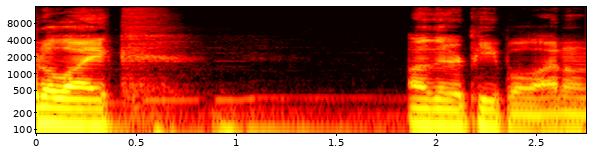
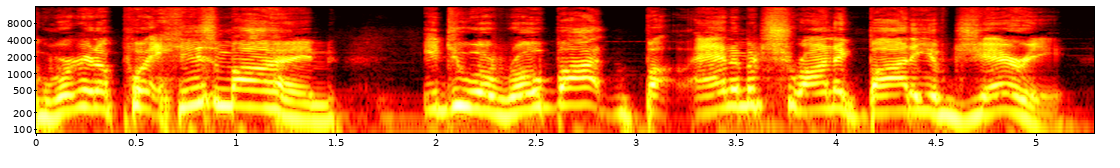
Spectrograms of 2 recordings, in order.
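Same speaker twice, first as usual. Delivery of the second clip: mock villain announcement; 9 semitones higher, 7 dB louder than usual. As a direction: boom it out like a cartoon villain revealing the scheme. Villains announce plan to use Jerry.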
